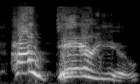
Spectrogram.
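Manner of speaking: slow indignant mock gasp of offence; hammed-up offended man; mock outrage. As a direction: act out his outrage, drawn out. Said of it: "and then goes".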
